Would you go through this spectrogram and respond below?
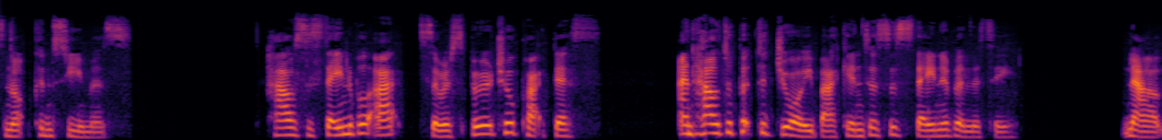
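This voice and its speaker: A woman hosting a podcast who gives a measured, upbeat scripted introduction and then asks interview questions. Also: fairly low pitch, fairly bright tone, no echo. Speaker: podcast host.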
